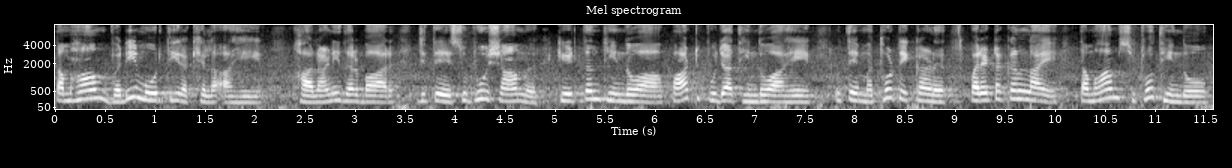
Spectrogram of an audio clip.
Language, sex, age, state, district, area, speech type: Sindhi, female, 30-45, Rajasthan, Ajmer, urban, spontaneous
